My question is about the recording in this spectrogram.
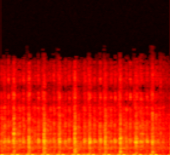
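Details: Yamaha NMAX that suddenly won't start: even starter chugging about four beats a second that never catches; fault traced to no spark from a fouled, badly gapped plug.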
